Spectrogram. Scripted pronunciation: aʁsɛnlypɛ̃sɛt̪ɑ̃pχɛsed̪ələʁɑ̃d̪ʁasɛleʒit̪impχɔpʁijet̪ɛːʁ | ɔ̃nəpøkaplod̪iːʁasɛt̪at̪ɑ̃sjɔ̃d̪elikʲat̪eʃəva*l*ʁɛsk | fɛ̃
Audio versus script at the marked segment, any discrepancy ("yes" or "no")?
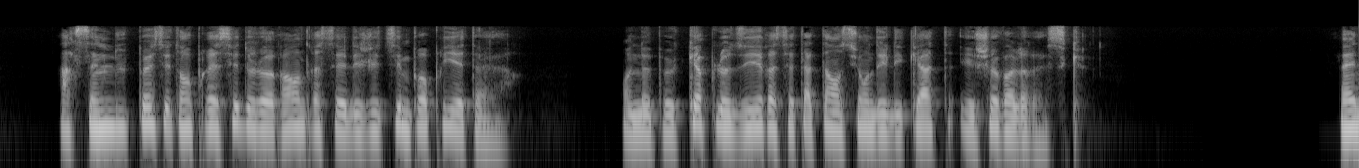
no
